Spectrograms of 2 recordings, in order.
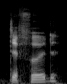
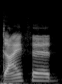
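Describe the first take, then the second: First: The name is said closer to the Welsh pronunciation. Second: The name is said with an American pronunciation. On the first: The speaker calls it right. "it's closer to Dyfed" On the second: The speaker calls it wrong. "the American butchering pronunciation of it"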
